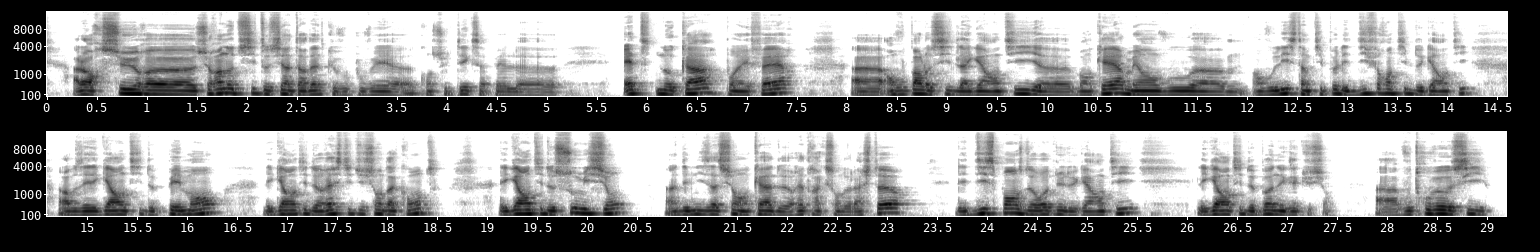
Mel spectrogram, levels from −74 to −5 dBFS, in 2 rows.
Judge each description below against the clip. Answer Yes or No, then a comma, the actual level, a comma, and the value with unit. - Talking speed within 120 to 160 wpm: No, average, 170 wpm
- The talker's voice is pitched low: Yes, low, 115 Hz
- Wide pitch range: No, average, 3.8 semitones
